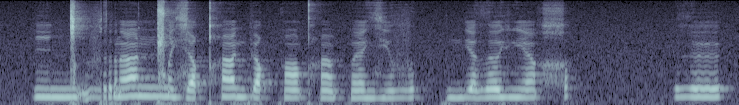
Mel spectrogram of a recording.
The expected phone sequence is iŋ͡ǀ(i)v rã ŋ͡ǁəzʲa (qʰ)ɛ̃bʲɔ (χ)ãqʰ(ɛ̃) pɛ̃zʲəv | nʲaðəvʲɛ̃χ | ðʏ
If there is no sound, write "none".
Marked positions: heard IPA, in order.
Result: ḭ, qʰ, q, ɛ̃

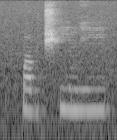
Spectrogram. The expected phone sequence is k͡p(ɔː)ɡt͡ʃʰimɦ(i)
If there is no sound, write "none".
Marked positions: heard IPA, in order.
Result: ɔ, i

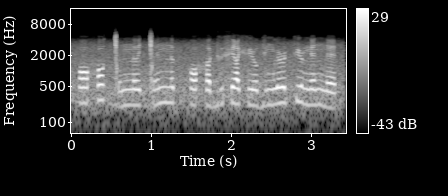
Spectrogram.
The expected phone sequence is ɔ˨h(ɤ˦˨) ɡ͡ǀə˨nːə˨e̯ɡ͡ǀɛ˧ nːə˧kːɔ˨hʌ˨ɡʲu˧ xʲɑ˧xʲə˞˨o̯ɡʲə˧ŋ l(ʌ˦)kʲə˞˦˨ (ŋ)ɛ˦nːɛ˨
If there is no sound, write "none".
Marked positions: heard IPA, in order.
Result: ɔ˦˨, ə˞˦, ŋ

